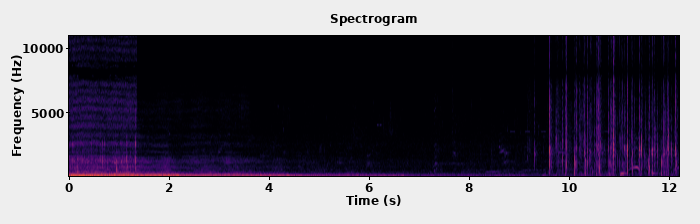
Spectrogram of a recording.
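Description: A low, sustained musical drone from the PA speaker dies away over about six seconds, ending the piece. From about nine and a half seconds in, an audience starts applauding.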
